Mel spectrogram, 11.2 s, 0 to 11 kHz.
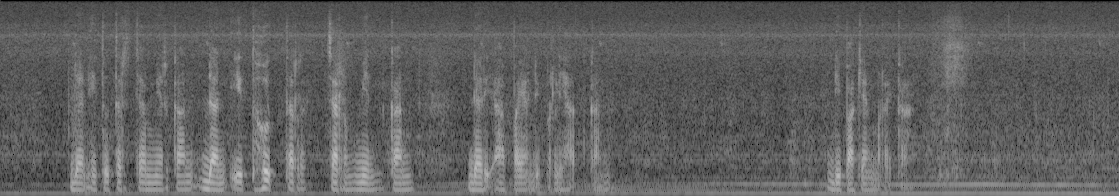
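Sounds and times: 
speech: 0.7 - 6.2, 8.2 - 9.6
car engine rumbling past outside: 6.8 - 11.1.

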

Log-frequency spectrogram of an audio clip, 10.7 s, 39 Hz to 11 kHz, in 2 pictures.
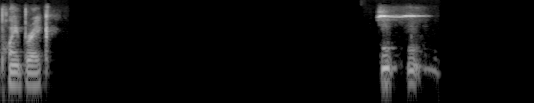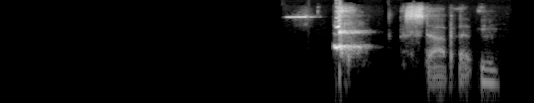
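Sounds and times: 
speech: 0.1 - 0.6, 3.8 - 4.4, 8.7 - 10.4
dog barking: 8.7 - 9.2.

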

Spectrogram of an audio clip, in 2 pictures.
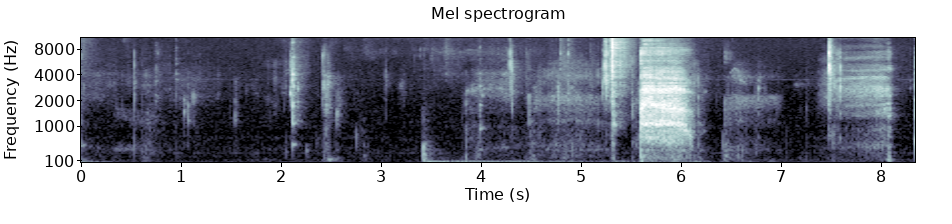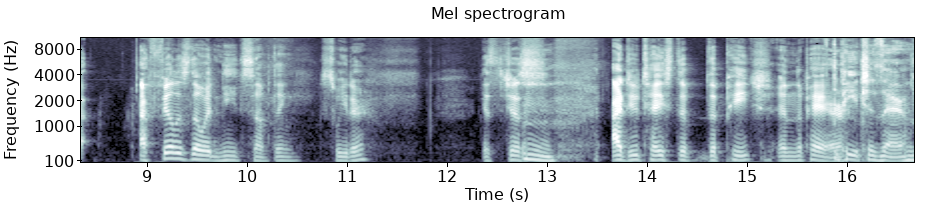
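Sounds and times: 
lip smacks: 0.5 - 2.7, 4.0 - 6.2
wet mouth clicks: 0.9 - 2.6, 5.2 - 6.2, 7.4 - 7.7
person sipping a drink: 3.9 - 7.8
speech: 9.0 - 11.3, 12.4 - 16.6.

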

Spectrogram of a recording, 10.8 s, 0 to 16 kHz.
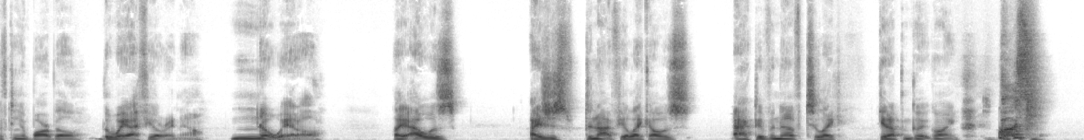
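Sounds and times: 
speech: 0.0 - 3.3, 3.9 - 4.6, 5.3 - 10.5
sneeze: 9.9 - 10.6.

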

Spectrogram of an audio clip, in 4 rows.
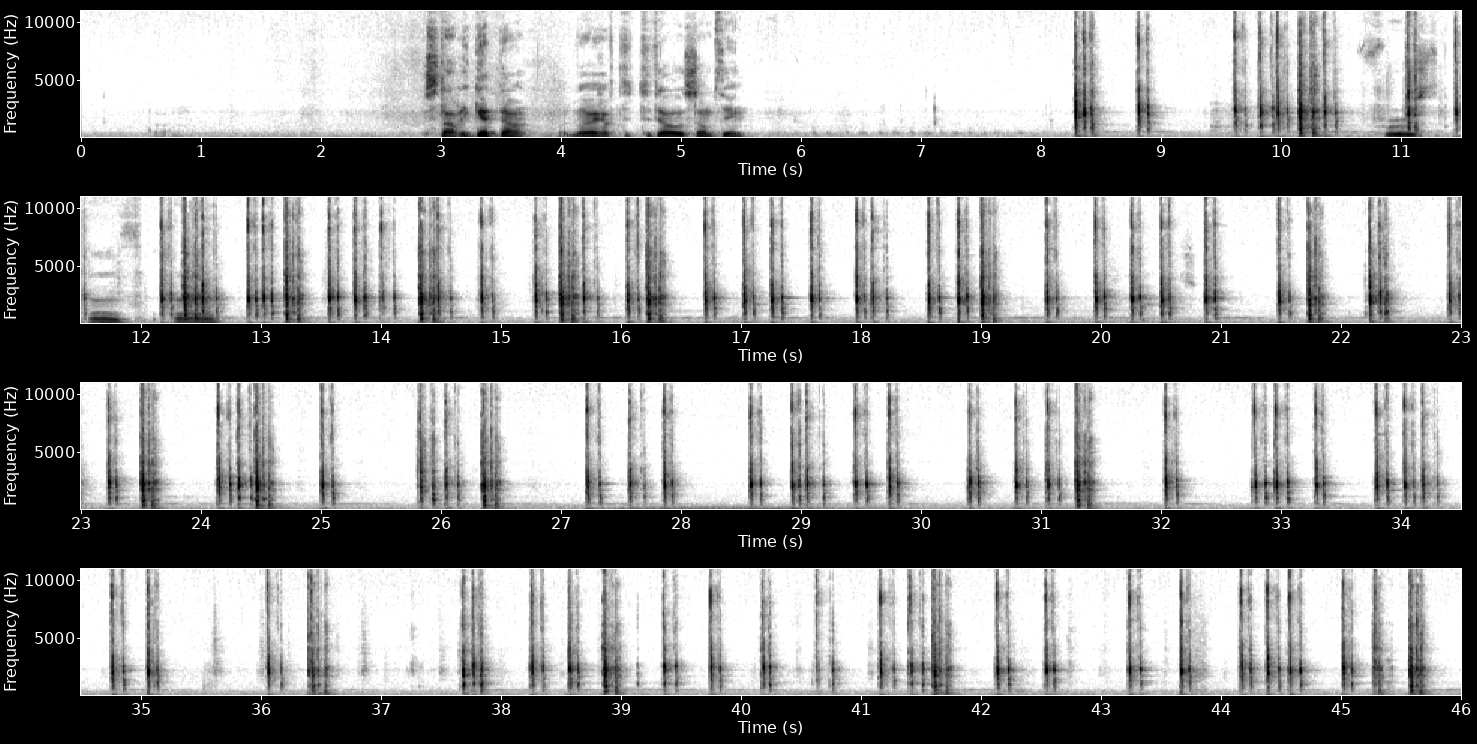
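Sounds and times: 
speech: 2.9 - 5.6
typing on a computer keyboard: 8.2 - 25.2, 25.8 - 26.6, 27.2 - 35.2, 36.0 - 36.6, 37.6 - 45.8.

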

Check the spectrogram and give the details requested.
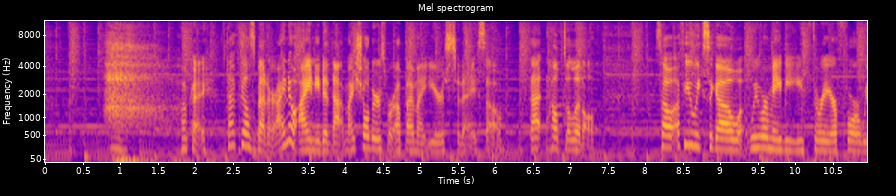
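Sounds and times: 
person taking a big deep breath: 0.8 - 1.8, 7.4 - 8.0
speech: 1.8 - 7.5, 8.2 - 10.9.

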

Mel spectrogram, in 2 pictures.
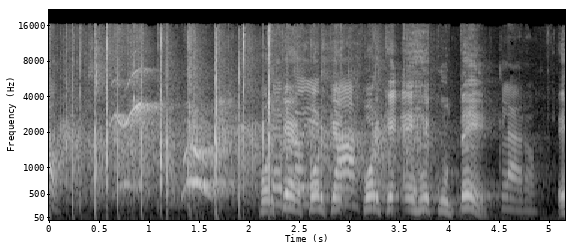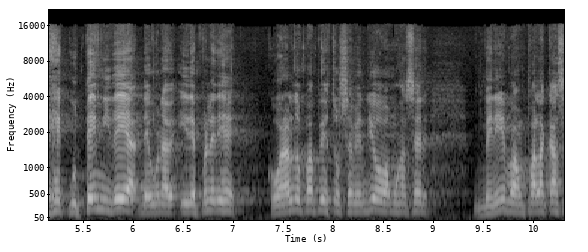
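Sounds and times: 
cheering voices: 0.0 - 3.5
applause from a small group: 0.0 - 3.8
whistling: 0.5 - 1.3
speech: 2.1 - 10.3.

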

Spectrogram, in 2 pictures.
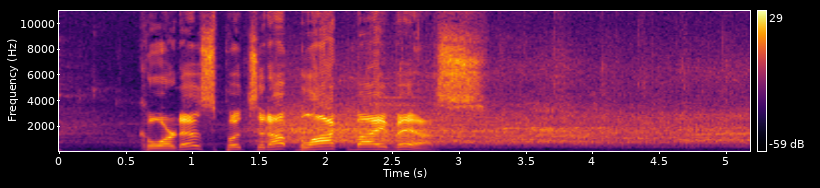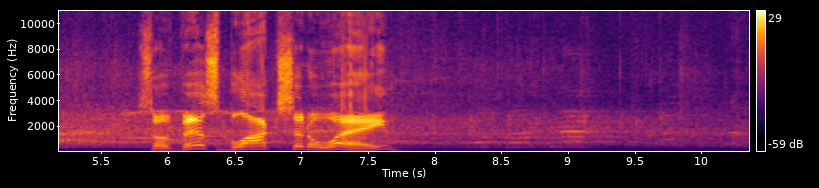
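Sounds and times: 
speech: 0.6 - 3.2, 5.8 - 7.8
basketball crowd in a gym shouting for a foul call: 1.4 - 7.9.

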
